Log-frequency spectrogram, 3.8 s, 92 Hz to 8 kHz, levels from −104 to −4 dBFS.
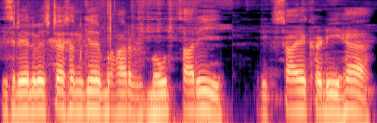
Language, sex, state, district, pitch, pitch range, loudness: Hindi, male, Uttar Pradesh, Saharanpur, 140 Hz, 135-145 Hz, -14 LUFS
